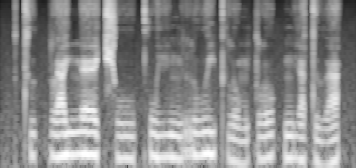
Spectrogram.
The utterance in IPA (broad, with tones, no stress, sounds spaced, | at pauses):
tʰ ɯ˨˩ k̚ p l a˦˥ j ŋ ɛː˧ t͡ɕʰ uː˩˦ kʰ w iː˧ ŋ r uː˥˩ j pʰ l o˨˩ m k l o˥˩ k̚ ŋ i˧ a̯ t ɯ˩˦ a̯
